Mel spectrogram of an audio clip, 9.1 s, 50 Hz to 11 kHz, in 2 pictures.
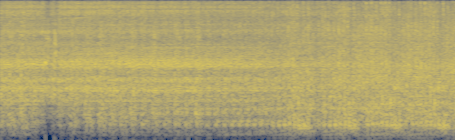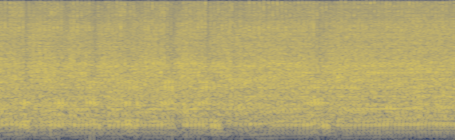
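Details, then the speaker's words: Kawasaki GPZ500S twin, carb vacuum port blocked with a screwdriver: ragged lumpy idle, uneven firing, rattly exhaust note; vapour seen, possibly unburnt fuel; owner suspects carburettor, doubts timing. Rough running, cause unconfirmed. "oh not happy I'm beginning to think careta I really am uh it's not timing convinced it's not timing"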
